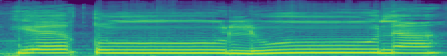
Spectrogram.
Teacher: قو اور لو دونوں کو 2 حرکت لمبا کرنا ہے، لیکن نون کے اوپر صرف زبر ہے، اس کو لمبا نہیں کرنا. یقولون یقولون پورا 2 حرکت لمبا کیجئے، ہونٹوں کو پورا گول کیجئے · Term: واو مد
